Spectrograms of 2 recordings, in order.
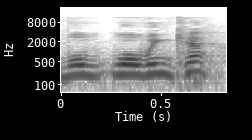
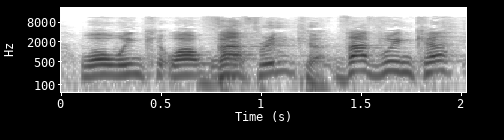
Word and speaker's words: Wawrinka: Then I just watched, I can never pronounce it, Wawrinka? Wawrinka.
